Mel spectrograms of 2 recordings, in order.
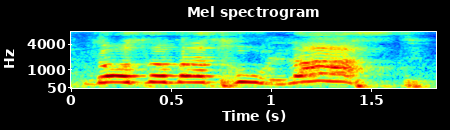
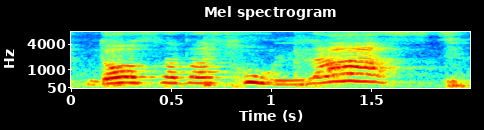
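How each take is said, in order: Both takes have the same delivery.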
